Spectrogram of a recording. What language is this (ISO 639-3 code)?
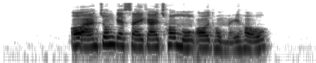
yue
